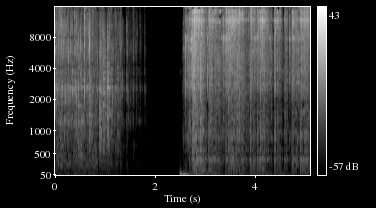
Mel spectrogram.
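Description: Coins clatter and jingle with bright metallic clinks, a steady rattling that fades into a short silence before a louder second burst of tumbling coins.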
